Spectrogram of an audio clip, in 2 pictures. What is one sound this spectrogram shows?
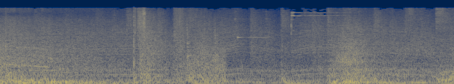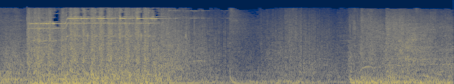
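A motorcycle engine roars.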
